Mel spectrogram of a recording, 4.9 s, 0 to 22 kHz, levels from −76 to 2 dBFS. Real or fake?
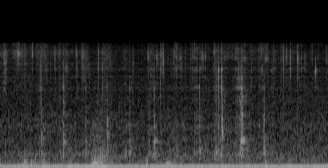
fake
